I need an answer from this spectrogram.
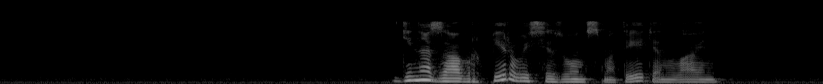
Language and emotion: Russian, neutral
